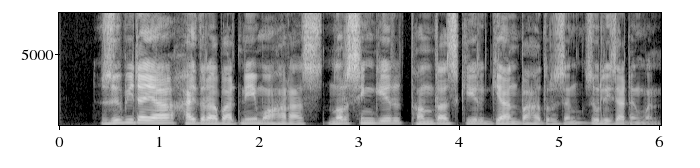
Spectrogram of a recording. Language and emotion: Bodo, neutral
